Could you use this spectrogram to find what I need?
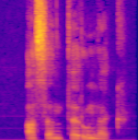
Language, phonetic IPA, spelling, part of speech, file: Polish, [ˌasɛ̃ntɛˈrũnɛk], asenterunek, noun, Pl-asenterunek.ogg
